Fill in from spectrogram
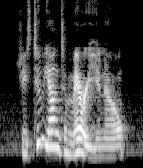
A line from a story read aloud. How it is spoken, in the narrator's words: Luna snapped back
